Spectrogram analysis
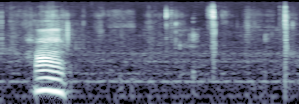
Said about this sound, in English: You can hear him chew with his lips. This is going to piss a lot of you off. And other ones, you're going to enjoy it. Such a good sandwich.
